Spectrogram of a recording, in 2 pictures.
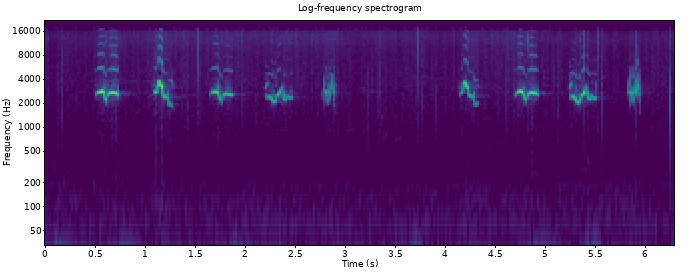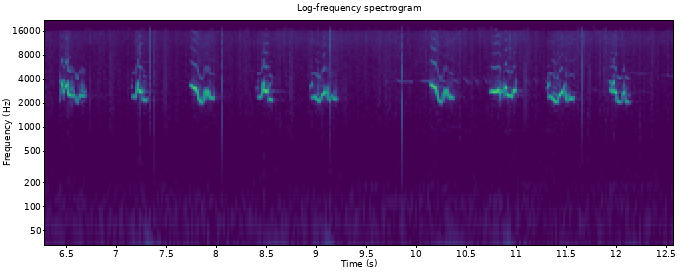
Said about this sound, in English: And here is Perky, the Pekin nightingale, or Japanese robin. His habitat is western China. Perky sounds very much like our own native robin.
